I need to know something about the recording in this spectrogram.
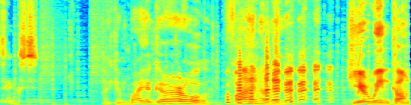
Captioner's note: laughs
